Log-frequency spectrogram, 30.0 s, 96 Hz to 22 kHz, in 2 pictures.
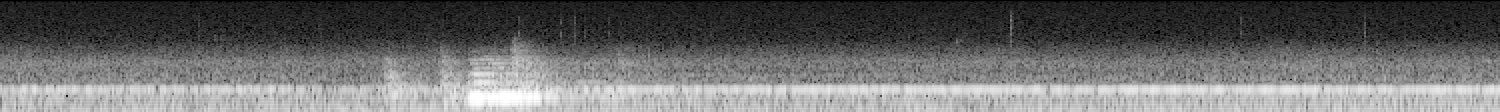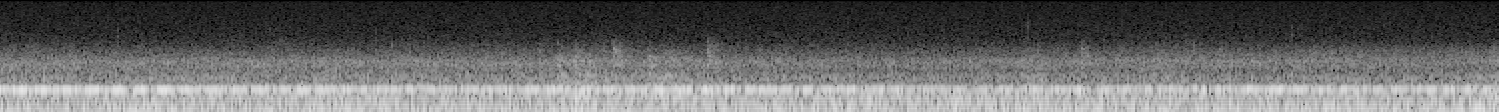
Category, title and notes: Soundscapes > Urban
AMBTown Road by the water with few cars, distant ferry late in the evening, Karlskrona, Sweden
Recorded 15:27 09/11/25 It’s a dark November evening on the quiet side of Bryggarberget. You can hear the water lapping and individual leaves moving. In the beginning the ferry arrives across the water, letting off cars. Cars pass by on the road from time to time, and one bike. A heron flies past at #5:59. Zoom H5 recorder, track length cut otherwise unedited.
